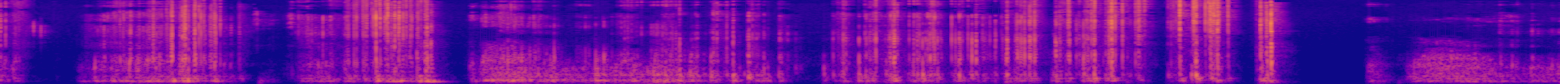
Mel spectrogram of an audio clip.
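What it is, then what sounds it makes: Foam microphone windscreen being scratched. A black foam microphone windscreen is scratched with wooden skewers, making close, muffled scraping and crunching. The sound comes in uneven bursts separated by brief silences, with most of the energy low and little brightness.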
